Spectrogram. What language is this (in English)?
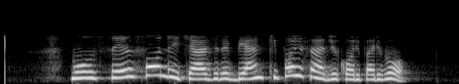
Odia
